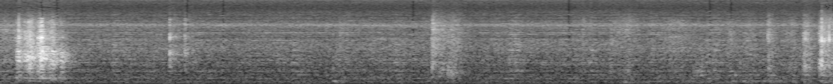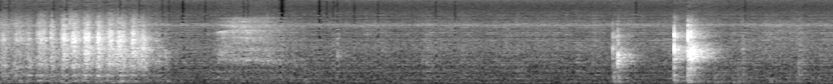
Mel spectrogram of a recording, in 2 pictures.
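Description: Baking paper rustling as a sheet is pulled from the roll and torn off, about eight seconds in for some two seconds, with a softer rustle after it. A few sharp scrapes of paper near the end.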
